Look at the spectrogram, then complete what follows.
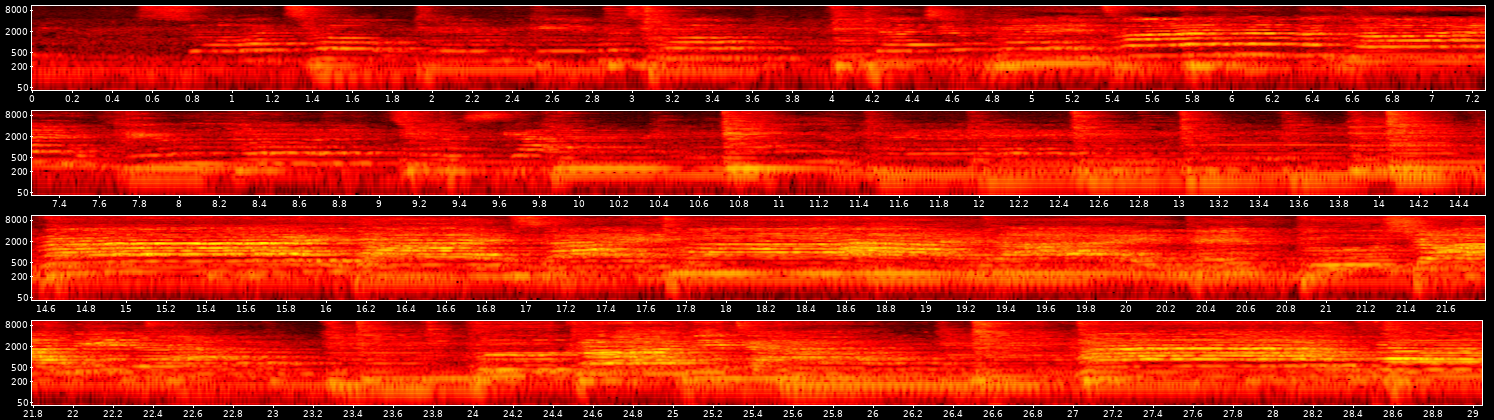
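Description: Acoustic guitar accompanying singing: a female lead voice, joined by a man and a second woman singing in harmony. The music grows fuller and louder about halfway through.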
